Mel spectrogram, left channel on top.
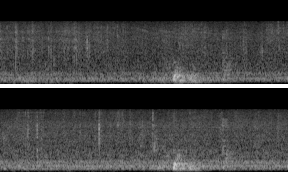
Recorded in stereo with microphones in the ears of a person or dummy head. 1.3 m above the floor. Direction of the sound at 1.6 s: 60° right (ahead or behind).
